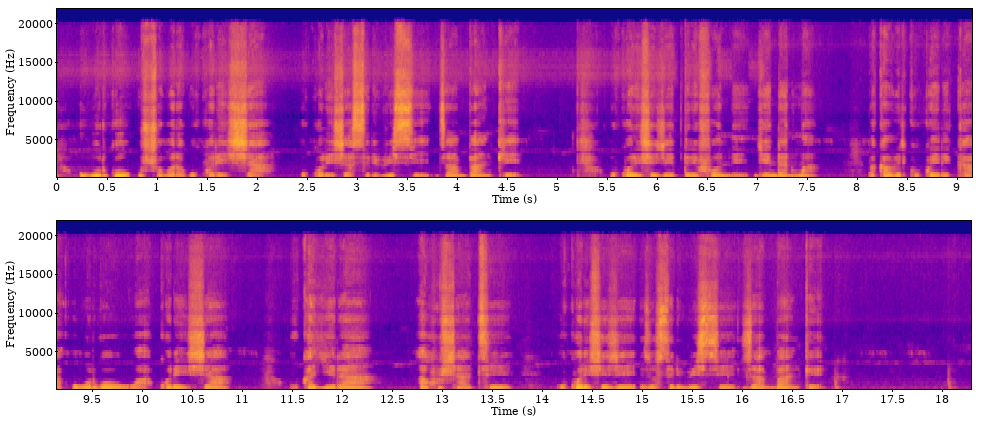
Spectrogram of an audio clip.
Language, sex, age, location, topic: Kinyarwanda, male, 18-24, Kigali, finance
